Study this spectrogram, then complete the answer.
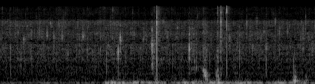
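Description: Water pours from a jug into a hot wok.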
